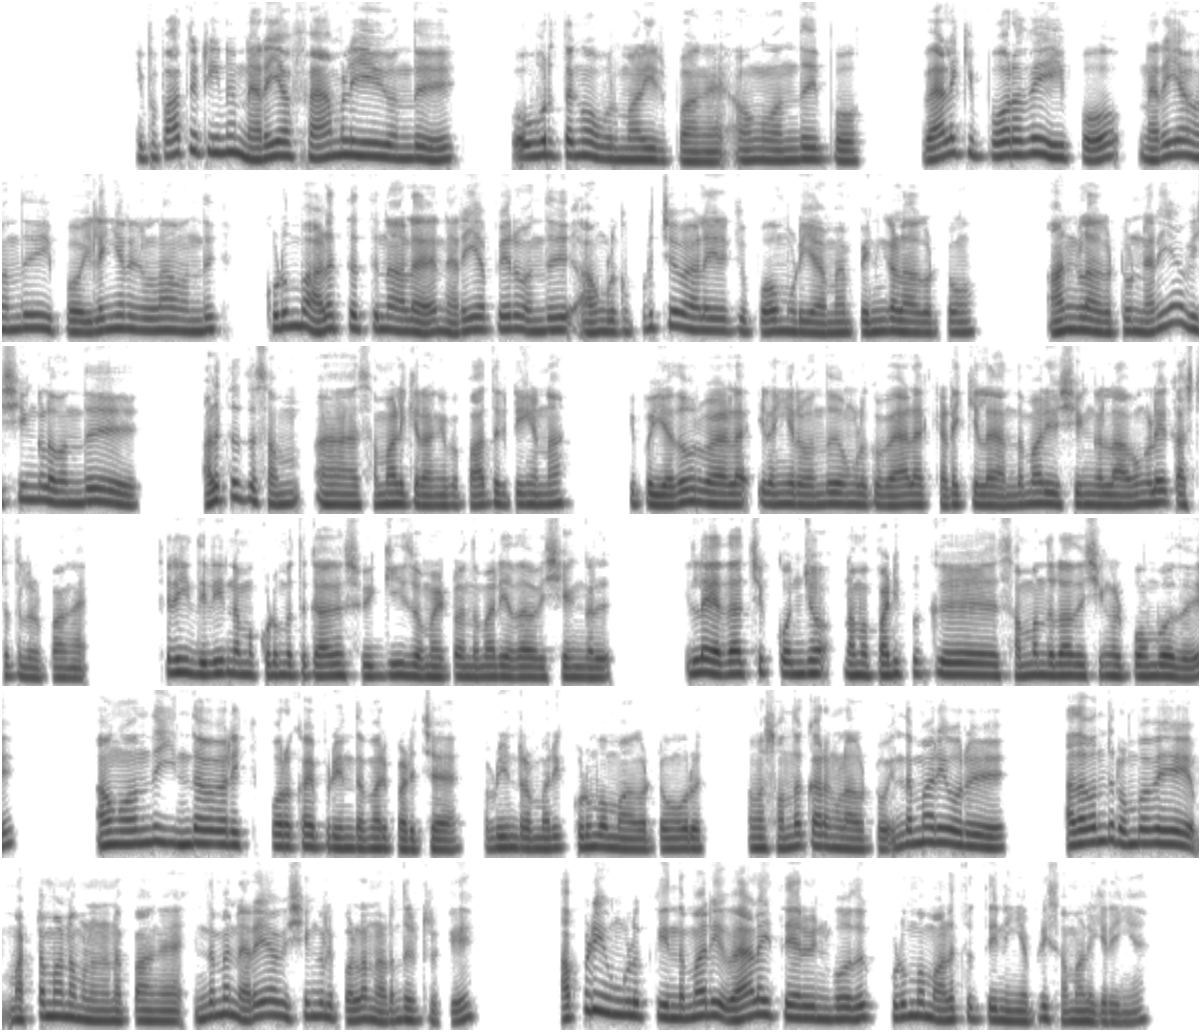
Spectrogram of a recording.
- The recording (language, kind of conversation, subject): Tamil, podcast, வேலைத் தேர்வு காலத்தில் குடும்பத்தின் அழுத்தத்தை நீங்கள் எப்படி சமாளிப்பீர்கள்?
- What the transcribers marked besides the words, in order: drawn out: "படிப்புக்கு"; "வேலக்கிப்" said as "வேரைக்கு"; anticipating: "அப்பிடி உங்களுக்கு இந்தமாரி வேலை தேர்வின்போது குடும்பம் அழுத்தத்தை நீங்க எப்பிடி சமாளிக்கிறீங்க?"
